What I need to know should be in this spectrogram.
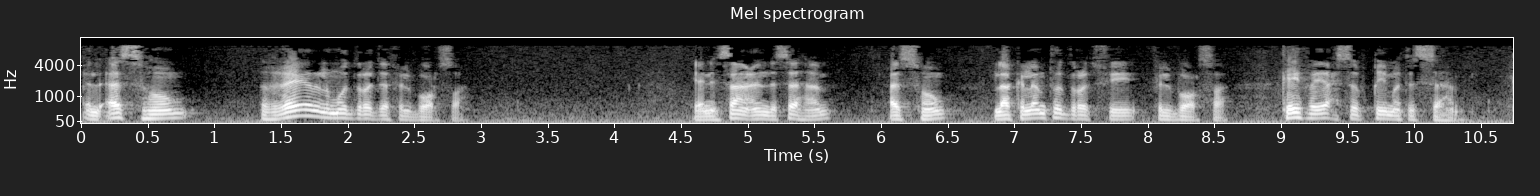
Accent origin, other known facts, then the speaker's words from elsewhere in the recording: Kuwait; عندنا في الكويت مثلا سوق يسمى سوق الجت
